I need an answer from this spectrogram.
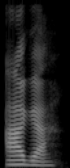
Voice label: "haga", spanish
